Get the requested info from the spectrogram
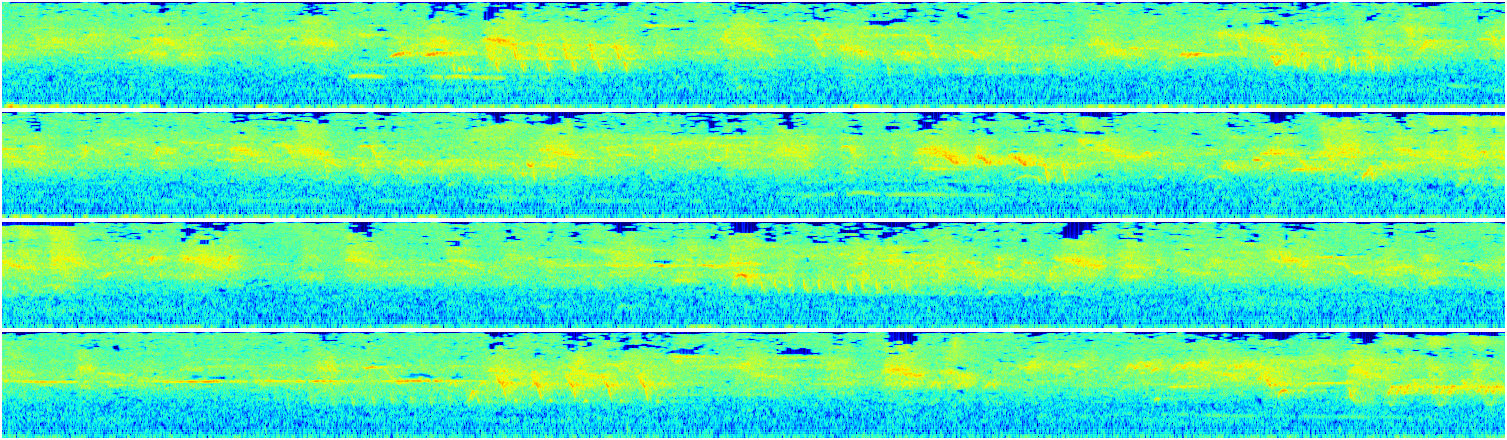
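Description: Several birds chirping and singing, with repeated rapid trills and a few short whistled notes, over a steady outdoor hiss.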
